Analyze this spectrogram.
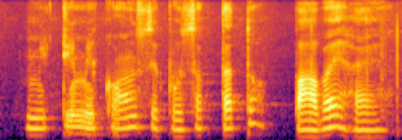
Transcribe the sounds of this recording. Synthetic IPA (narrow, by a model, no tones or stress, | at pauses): mɪʈːimẽkɔːñsepoːsək̚t̪at̪o | paːbəjɦɛː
